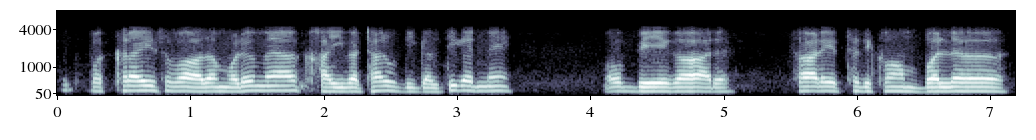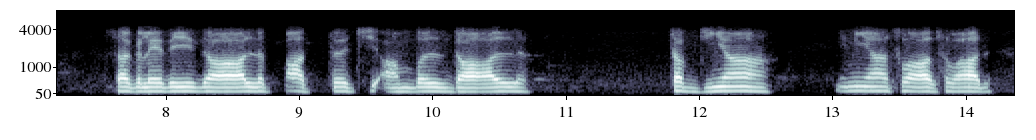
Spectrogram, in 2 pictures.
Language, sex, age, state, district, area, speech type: Dogri, male, 18-30, Jammu and Kashmir, Kathua, rural, conversation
